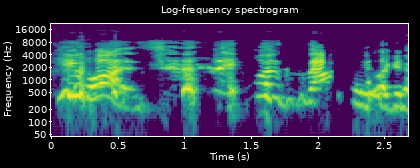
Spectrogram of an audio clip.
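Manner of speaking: laughing through the words; real laughter breaking through, a bit quick; talking while laughing at the memory. Real, not acted.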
